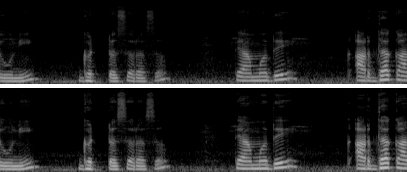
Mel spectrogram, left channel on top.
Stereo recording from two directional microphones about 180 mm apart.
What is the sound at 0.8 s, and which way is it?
Speech, 40° right (ahead or behind).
